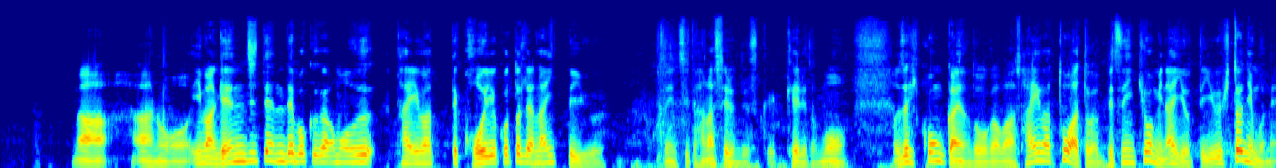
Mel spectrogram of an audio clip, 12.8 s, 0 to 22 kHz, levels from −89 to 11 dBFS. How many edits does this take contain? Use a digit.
3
